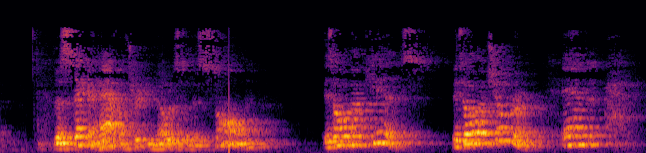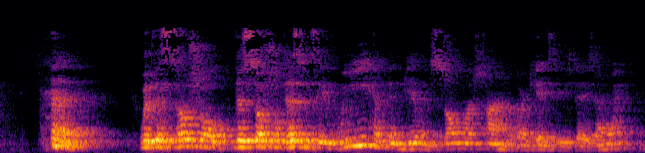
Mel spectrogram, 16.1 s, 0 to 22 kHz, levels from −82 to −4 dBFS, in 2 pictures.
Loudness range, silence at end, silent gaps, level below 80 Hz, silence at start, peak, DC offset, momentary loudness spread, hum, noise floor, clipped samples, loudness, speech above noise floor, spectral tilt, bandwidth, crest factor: 6 LU; 0.05 s; none; -62 dBFS; 0.45 s; -2 dBFS; under 0.1%; 14 LU; none; -61 dBFS; under 0.1%; -21 LUFS; 41 dB; -7 dB/octave; 10.5 kHz; 20 dB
